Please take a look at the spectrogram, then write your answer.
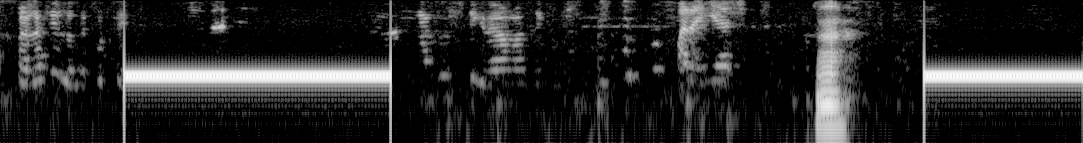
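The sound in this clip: Telephone ringback tone from an unanswered call: a steady low hum about two seconds long, then a gap of several seconds with faint talk, then the same tone starting again.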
